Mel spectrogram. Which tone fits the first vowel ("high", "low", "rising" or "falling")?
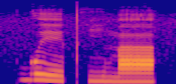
falling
